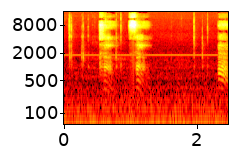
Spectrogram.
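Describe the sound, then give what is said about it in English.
Quick, light clicks of keys pressed to type text on a device's keypad. A few soft taps come in a fast, uneven run over a faint hiss. “Now I'm just going to type podcast file as I did earlier. I'm going to do that really quickly.”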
